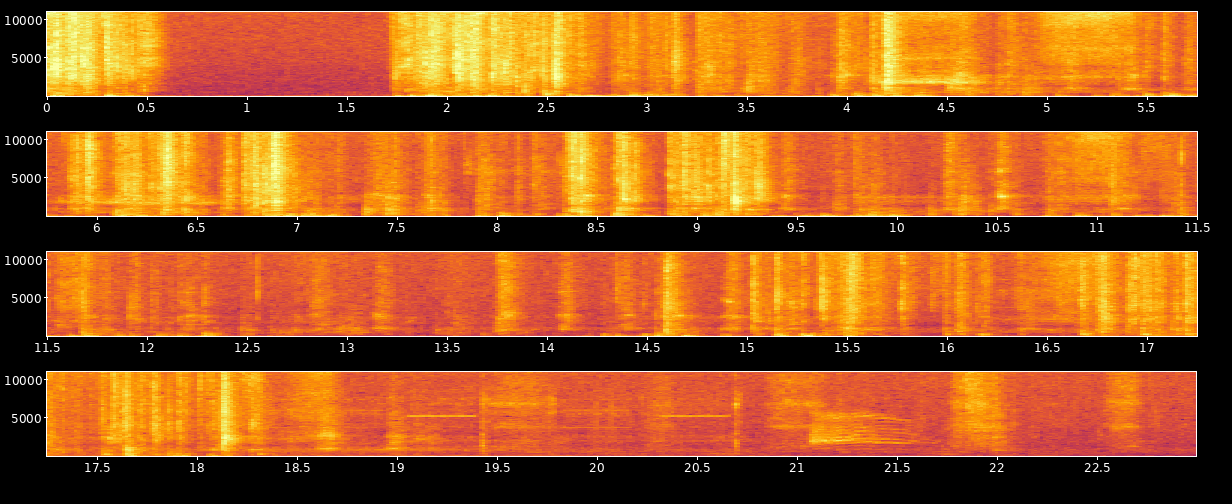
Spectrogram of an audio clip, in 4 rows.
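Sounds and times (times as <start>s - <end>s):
small dog whimpering and panting: 18.4s - 22.8s.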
